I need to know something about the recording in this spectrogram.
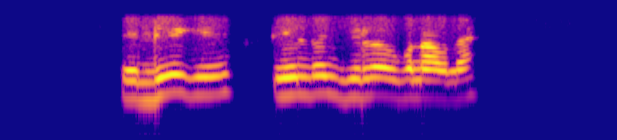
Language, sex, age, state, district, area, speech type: Santali, male, 18-30, Jharkhand, Pakur, rural, conversation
